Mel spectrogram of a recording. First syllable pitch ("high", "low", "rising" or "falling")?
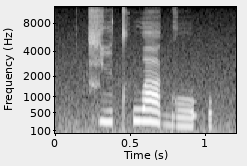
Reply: high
